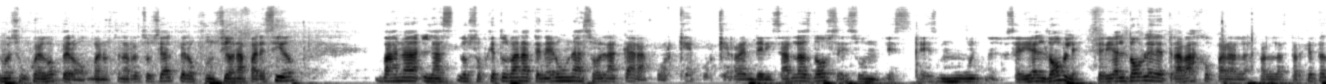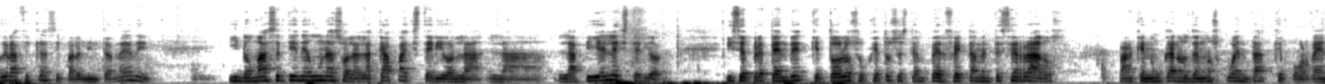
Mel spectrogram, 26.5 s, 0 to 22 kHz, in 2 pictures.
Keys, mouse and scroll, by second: 0.3 click, 0.7 typing, 3.7 scroll up 1, 4.9 scroll down 1, 5.3 click, 7.6 alt+Tab, 8.4 Tab, 9.6 middle click, 12.5 alt+Tab, 13.4 Tab, 14.4 click, 18.6 alt+Tab, 20.3 alt+Tab, 20.7 scroll down 1, 21.4 scroll up 1, 21.9 click, 22.2 typing, 25.9-26.5 typing.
